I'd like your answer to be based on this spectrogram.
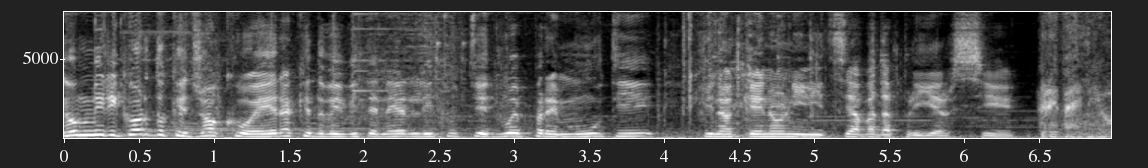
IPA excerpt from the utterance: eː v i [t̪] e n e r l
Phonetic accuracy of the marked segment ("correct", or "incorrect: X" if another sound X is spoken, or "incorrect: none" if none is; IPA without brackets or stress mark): correct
